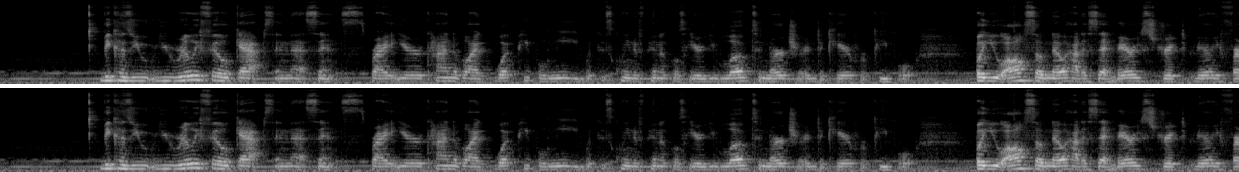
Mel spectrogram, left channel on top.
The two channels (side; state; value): both; identical; correlation 1.00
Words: Because you really fill gaps in that sense, right? You're kind of like what people need with this Queen of Pentacles here. You love to nurture and to care for people, but you also know how to set very strict, very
